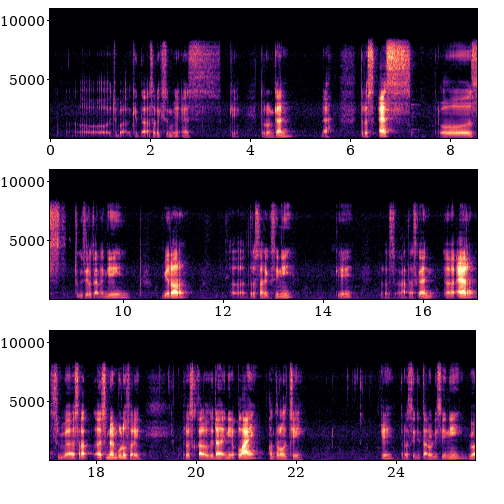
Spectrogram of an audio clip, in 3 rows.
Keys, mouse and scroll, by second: 1.4 ctrl+z, 1.5 ctrl+z, 1.7 ctrl+z, 1.9 ctrl+z, 2.2 s, 3.2 shift+middle click, 3.6 g, 5.2 scroll down 5, 5.2 Tab, 5.3 middle click, 6.2 s, 7.1-8.4 scroll up 7, 7.6 KP_1, 8.1 shift+middle click, 8.4 s, 9.4 click, 11.1-11.6 scroll up 3, 11.4 Tab, 11.6 shift+middle click, 11.8 a, 12.2 g, 14.4 Tab, 14.4 scroll down 4, 14.6 middle click, 15.1 KP_7, 15.7 r, 16.8 middle click, 17.4 g, 18.7 middle click, 18.9 middle click, 19.4 middle click, 20.1 click, 20.5 shift+right click, 21.0 ctrl+j, 21.2-21.8 scroll down 5, 21.4 middle click, 21.8 KP_7, 22.2-22.9 scroll down 4, 22.4 shift+middle click, 22.9 g, 24.1 scroll up 6, 24.4 shift+middle click, 24.6 z.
